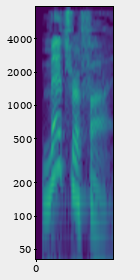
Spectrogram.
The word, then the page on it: metrify: British English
